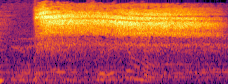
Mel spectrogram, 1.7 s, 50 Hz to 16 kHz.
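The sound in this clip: Steam hissing from a type 230 steam locomotive: after a brief quieter start, a loud, steady high hiss holds for well over a second with fainter voice-like sounds underneath.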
